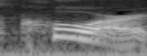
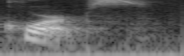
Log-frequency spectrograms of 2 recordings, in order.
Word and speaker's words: Corps: just so you know you do not pronounce the S at the end of that word it's core it's not corpse that's not the word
